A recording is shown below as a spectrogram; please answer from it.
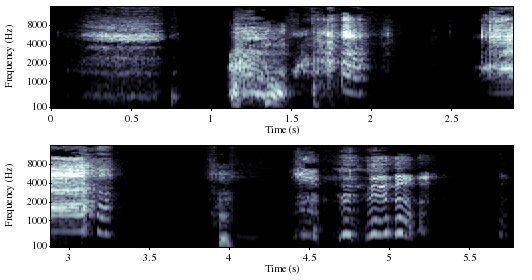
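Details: A child imitating the cough of a sick father.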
